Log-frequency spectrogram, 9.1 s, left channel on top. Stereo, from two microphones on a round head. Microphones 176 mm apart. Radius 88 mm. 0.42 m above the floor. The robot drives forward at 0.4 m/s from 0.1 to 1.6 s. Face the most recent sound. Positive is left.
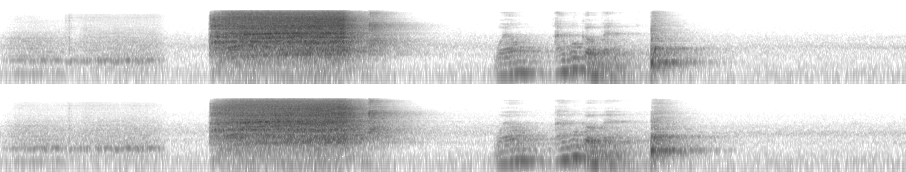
turn(degrees=45)  # may be behind; listen again after turning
